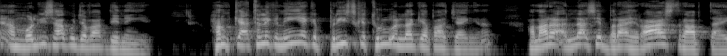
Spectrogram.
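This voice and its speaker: A man, an imam and guest scholar, speaking emphatically in a podcast interview, preaching and telling stories. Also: high voice. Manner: emphatic, storytelling, exhorting. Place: Canada.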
